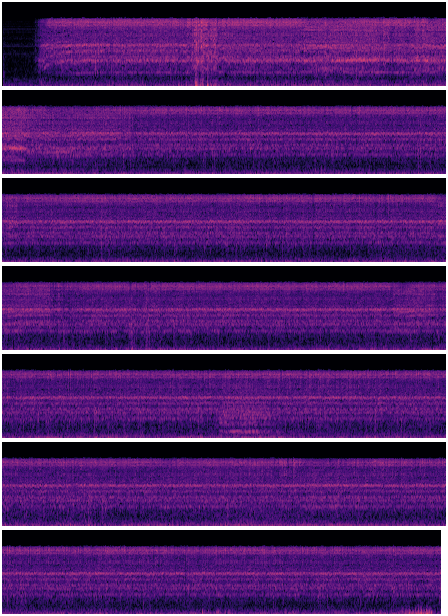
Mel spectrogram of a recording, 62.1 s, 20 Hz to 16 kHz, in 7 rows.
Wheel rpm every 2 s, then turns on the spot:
80, 170, 170, 160, 150, 120, 120, 120, 120, 110, 120, 110, 120, 120, 110, 120, 110, 110, 110, 120, 110, 120, 120, 110, 110, 110, 110, 110, 120, 120, 120.
none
